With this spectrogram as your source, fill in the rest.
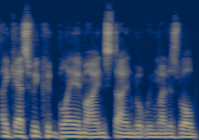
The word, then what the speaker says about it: Einstein: And again, 40% of the time, the AI says Einstein, which no English speaker says unless they're a prick, basically. Unless they're a prick who wants to show off how great their German pronunciation is. But the fact is, yes, Einstein may have been the guy's name, but the way it's said in North American English is Einstein.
